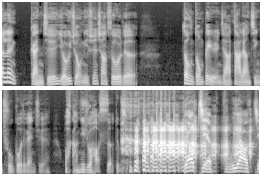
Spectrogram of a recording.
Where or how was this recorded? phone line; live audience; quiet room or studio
quiet room or studio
